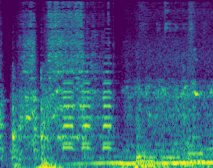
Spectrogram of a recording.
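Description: An old car horn honking: a loud, harsh, raspy blare that sounds continuously through the whole short clip, with a buzzy, nasal tone.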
